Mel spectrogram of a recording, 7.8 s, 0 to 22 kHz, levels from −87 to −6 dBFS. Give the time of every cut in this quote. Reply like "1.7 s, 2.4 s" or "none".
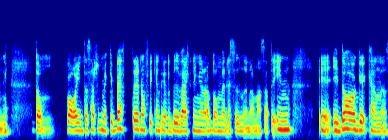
3.2 s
